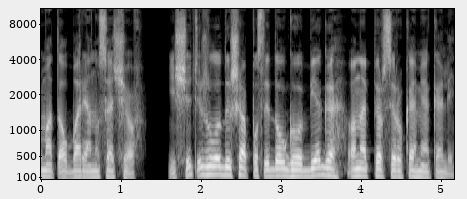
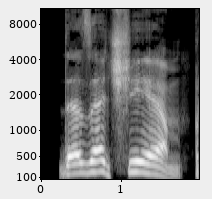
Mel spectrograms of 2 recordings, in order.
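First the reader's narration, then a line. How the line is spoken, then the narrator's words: Groan. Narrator (Russian): простонал охотник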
